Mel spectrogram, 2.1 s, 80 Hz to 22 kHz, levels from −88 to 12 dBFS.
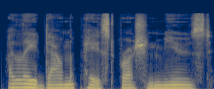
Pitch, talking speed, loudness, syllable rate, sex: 140 Hz, 225 wpm, -16 LUFS, 5.0 syllables/s, female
